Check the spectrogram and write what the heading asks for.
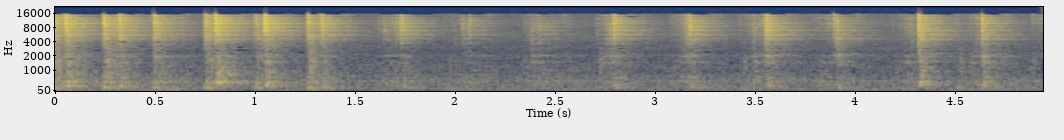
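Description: Metal nut spun by hand along a steel threaded rod: a quick, irregular run of light metallic clicks and ticks.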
